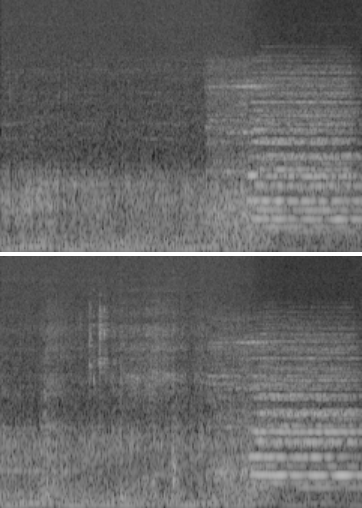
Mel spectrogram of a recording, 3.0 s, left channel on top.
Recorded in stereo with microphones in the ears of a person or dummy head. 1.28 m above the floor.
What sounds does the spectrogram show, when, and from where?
1.7 s a bell: 15° left (ahead or behind), 5 m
